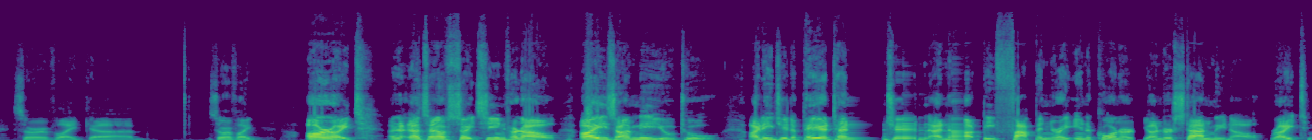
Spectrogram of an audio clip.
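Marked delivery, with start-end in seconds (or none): 3.0-13.0 put-on Irish accent, higher and louder. Showing the voice used for a game's instructor: swarthy Irish Hagrid-sounding voice. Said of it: "a sort of swarthy Irish Hagrid sounding voice".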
